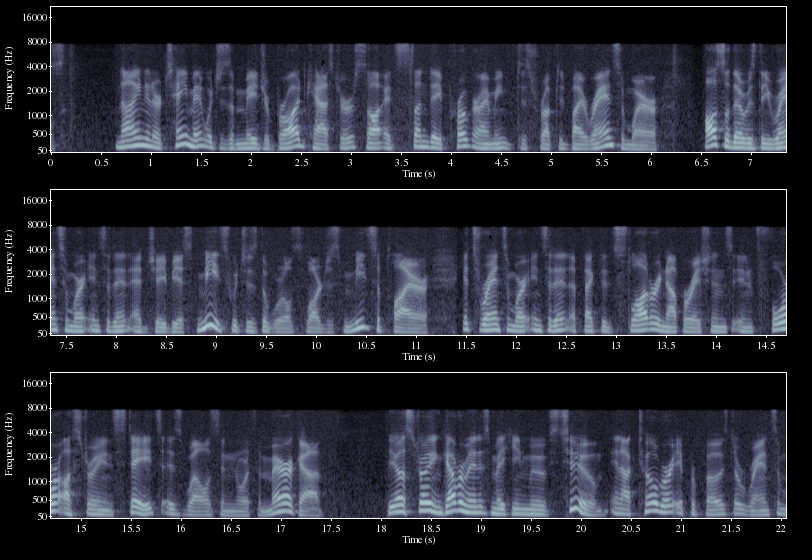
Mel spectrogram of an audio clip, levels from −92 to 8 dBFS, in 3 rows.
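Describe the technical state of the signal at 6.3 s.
At 6.3 s the room background gives way to a steady, featureless hiss from 6.23 to 6.53 s, likely comfort noise in place of the background after discontinuous transmission paused. On a spectrogram the detailed noise floor becomes a smooth, uniform band below 8 kHz, about 1 dB quieter.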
